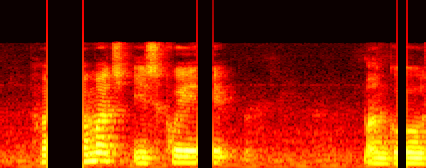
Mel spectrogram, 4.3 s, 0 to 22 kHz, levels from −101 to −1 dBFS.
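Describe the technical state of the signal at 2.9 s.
At 2.9 s the speech signal is intact, with no audible fault at that point.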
